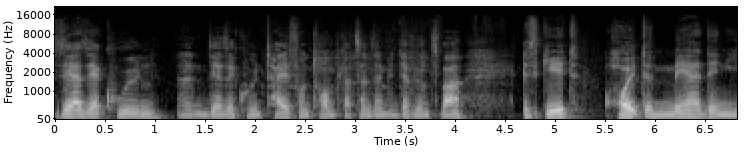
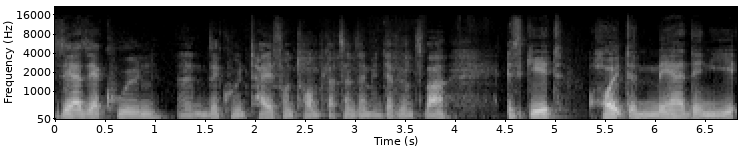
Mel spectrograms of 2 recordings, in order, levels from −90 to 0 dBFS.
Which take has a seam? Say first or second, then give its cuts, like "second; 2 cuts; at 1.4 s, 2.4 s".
second; 1 cut; at 1.5 s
